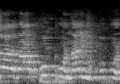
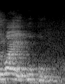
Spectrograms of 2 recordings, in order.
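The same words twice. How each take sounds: First: Put-on mildly cooing, pitched up to a baby; indulgent baby talk. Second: Lower-pitched, matter-of-fact mock reproach; mild scolding. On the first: Parent to baby who pooed, indulgent and lilting. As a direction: dote lightly on a messy baby. Cooing over the baby's mess. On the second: Parent to baby who pooed, mildly scolding. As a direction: take the baby lightly to task.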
